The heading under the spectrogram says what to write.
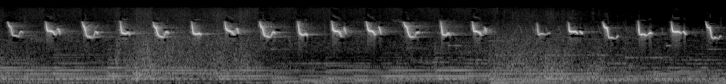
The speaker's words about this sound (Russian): А так поет пеночка-теньковка.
